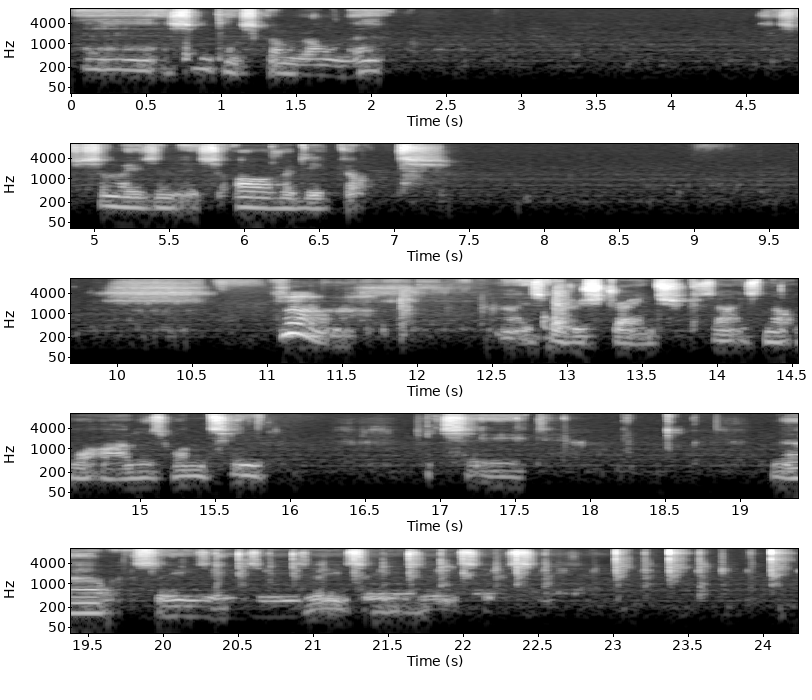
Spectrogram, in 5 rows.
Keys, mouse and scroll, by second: 17.6 ctrl+s, 20.2 ctrl+z, 20.5 ctrl+z, 20.9 ctrl+z, 21.3 ctrl+z, 21.8 ctrl+z, 22.1 ctrl+z, 22.4 ctrl+z, 22.8 ctrl+z, 23.0 ctrl+z, 23.4 ctrl+z, 23.8 ctrl+z, 24.1 ctrl+z.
